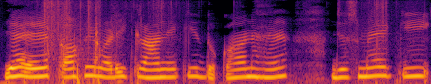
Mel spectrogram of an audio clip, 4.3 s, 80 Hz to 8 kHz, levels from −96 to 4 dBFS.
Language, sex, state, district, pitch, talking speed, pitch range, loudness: Hindi, male, Madhya Pradesh, Bhopal, 265 Hz, 150 wpm, 250-275 Hz, -16 LUFS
